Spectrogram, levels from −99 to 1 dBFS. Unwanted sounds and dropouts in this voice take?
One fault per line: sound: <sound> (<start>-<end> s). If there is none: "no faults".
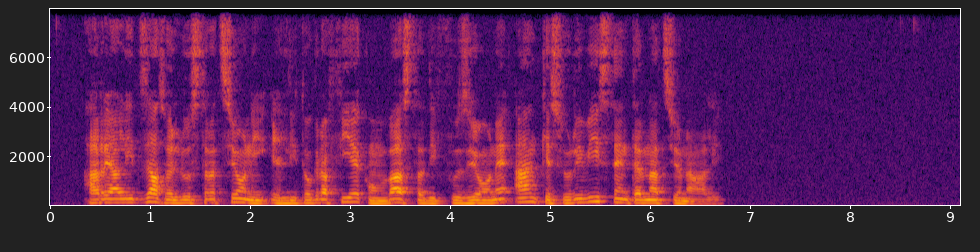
no faults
